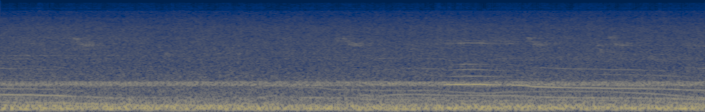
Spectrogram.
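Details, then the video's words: During a fight between two stray cats, a long continuous yowl holds on steady, slightly wavering notes, with brief higher inflections partway through, over a low, noisy background. "Stray cats trash talking"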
